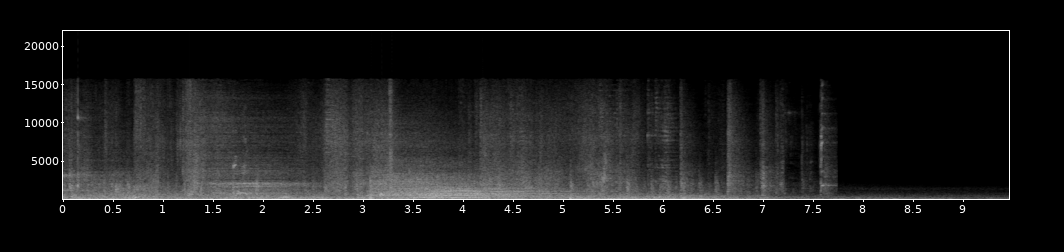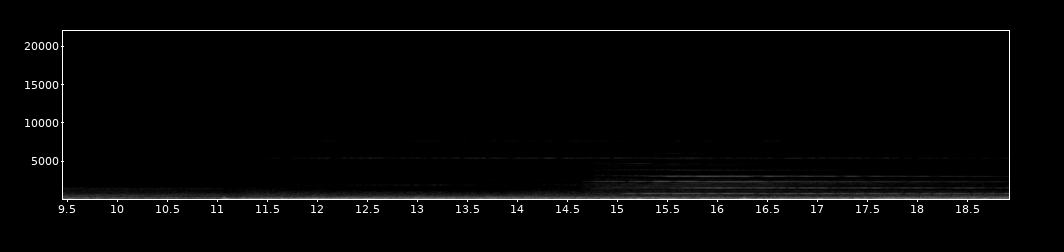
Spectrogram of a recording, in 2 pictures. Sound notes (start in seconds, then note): 1.5 Maya grunts; 3.1 skinwalker roars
